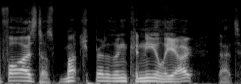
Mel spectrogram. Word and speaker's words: Coniglio: I hope your captain Fires does much better than Coniglio.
